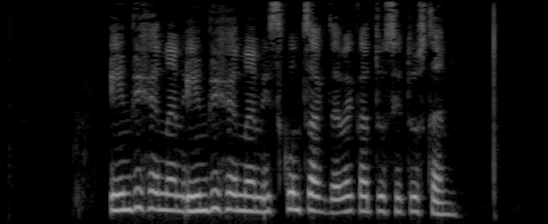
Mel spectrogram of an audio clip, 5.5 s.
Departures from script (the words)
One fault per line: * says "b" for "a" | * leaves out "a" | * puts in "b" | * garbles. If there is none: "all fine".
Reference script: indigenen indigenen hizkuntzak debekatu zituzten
all fine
